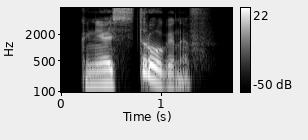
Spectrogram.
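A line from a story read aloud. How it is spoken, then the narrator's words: Half-assertive questioning tone. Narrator (Russian): полуутвердительным тоном поинтересовался Хирохита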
